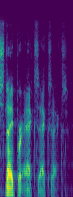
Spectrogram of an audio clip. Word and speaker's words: SNYPER XXX: Because if I don't say it like that, people are going to be like SNIPER, and it's not. It's SNY.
